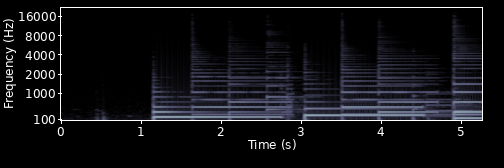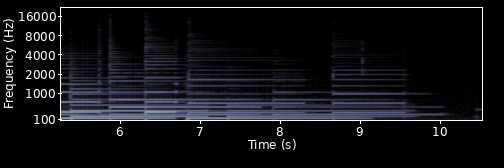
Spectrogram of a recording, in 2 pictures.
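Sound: song playing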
